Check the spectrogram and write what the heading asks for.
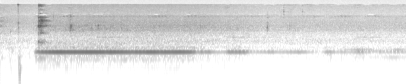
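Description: A single steady pure tone starts about a third of a second in and holds loud for about a second and a half, then drops suddenly to a faint lingering ring as softer, lower tones come in near the end.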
